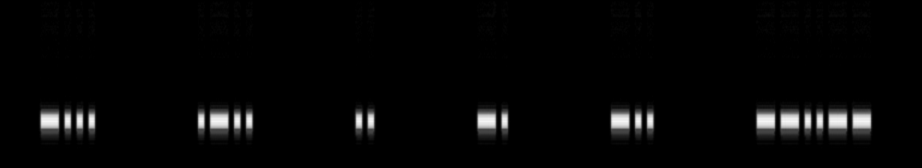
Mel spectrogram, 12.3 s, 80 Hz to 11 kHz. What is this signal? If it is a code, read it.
Morse code, heard as a keyed tone, about 15 wpm, spaced as for 5 wpm, 1000 Hz. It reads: BLIND,
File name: qotdfiles / 5wpm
